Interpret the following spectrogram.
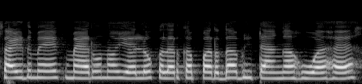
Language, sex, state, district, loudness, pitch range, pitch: Hindi, female, Jharkhand, Garhwa, -14 LUFS, 280-305 Hz, 295 Hz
